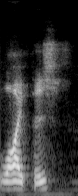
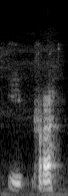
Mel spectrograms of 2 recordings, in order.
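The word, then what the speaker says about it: Ypres: it wasn't that um as the British used to call it wipers because it's it's spelled y-p-r-e-s ipra um it was a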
